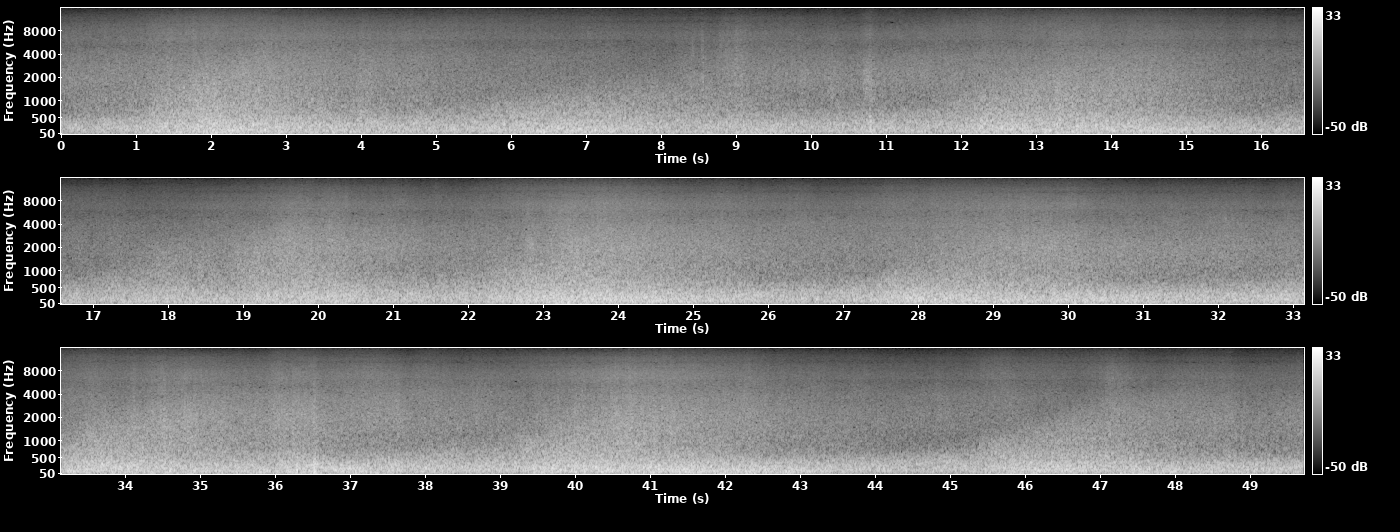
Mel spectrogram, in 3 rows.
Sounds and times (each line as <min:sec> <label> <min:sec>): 0:00.0 Big waves 0:49.7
